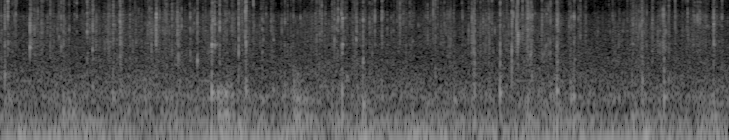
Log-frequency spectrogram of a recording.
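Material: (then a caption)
Plastic. A small frosted artificial fir branch with plastic needles is rubbed and scratched with long painted fingernails. Soft, dense crinkling and scratchy crackles with quick bright clicks run throughout over a low background rumble, all at a quiet level.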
